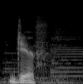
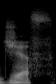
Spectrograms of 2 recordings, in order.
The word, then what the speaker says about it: GIF: It's a play on the peanut butter Jif as choosy moms choose GIF.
